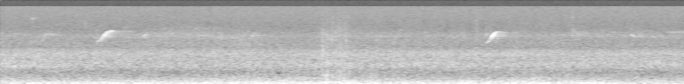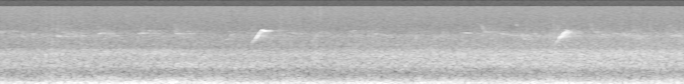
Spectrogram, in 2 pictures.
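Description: A small bird chirps now and then, with short, sharp rising notes.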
